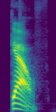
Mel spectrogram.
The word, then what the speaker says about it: Gauff: Coco Gauff. Gauff. Okay, that makes sense, Gauff.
